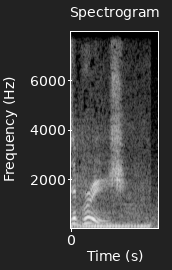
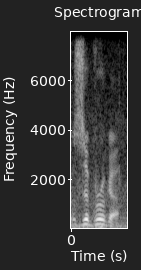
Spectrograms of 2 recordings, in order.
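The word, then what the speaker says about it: Zeebrugge: The port is Zabbrge. You're about the worst tourist in the whole world. It is not Zabruga.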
